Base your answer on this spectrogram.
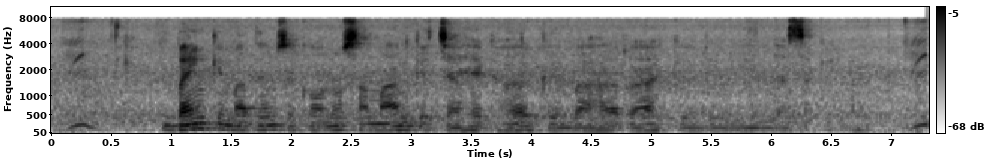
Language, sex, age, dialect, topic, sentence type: Bhojpuri, male, 18-24, Southern / Standard, banking, statement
